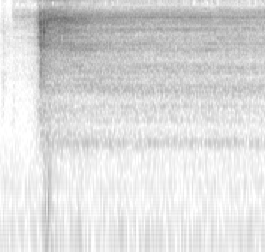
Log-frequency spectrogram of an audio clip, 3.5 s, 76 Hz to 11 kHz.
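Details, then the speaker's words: Compass Medical Satin Air 20-cell alternating pressure (low air loss) mattress: CPR valve pulled as a demonstration, producing a sudden loud hiss of escaping air that slowly fades during rapid deflation. "It should be plugged in like so, right here. 2 little port connections. We're going to demonstrate pulling the CPR valve and how easy it is."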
